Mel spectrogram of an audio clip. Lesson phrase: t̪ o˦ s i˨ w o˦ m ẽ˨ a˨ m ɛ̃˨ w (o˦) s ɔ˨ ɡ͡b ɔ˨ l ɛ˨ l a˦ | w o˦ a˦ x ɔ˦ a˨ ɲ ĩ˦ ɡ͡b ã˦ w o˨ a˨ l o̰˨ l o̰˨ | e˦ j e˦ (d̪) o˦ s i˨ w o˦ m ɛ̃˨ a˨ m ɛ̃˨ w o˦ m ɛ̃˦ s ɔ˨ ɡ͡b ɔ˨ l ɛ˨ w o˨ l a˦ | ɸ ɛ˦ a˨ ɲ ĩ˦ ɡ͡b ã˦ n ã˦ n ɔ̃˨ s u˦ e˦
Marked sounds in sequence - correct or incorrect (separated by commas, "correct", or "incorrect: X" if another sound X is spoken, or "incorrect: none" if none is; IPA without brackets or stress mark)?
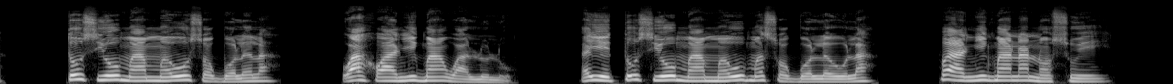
correct, incorrect: t̪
